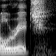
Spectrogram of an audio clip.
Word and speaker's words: Ulrich: Is it Ulrich or Ulrich? It's Ulrich. Oh, good. All right. So you said it right. Fantastic. I've been thinking about it all day, and I forgot to even ask you. So perfect. I'm glad I said it right. I think people say it back and forth, and I don't even pay attention anymore. I say it Ulrich.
